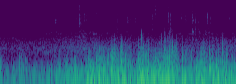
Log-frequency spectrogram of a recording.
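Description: Wind buffeting a phone microphone as a low, steady rumble, with a few soft knocks.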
